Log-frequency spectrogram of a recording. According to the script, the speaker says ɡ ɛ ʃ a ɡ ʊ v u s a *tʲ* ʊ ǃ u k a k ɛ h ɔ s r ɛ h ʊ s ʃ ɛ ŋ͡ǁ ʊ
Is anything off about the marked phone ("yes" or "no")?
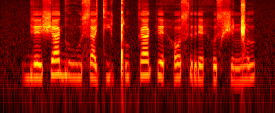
no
